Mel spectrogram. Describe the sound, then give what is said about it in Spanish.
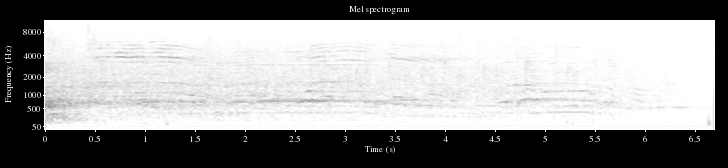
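An audience in the house of God claps steadily for several seconds, giving glory to God, a dense wash of applause with voices calling out over it. The sound tapers off near the end before a sudden loud burst cuts in. “Alguien puede hacer ruido en la casa de Dios, aplaudiendo y dando gloria a Dios, gloria a Dios, gloria a Dios.”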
